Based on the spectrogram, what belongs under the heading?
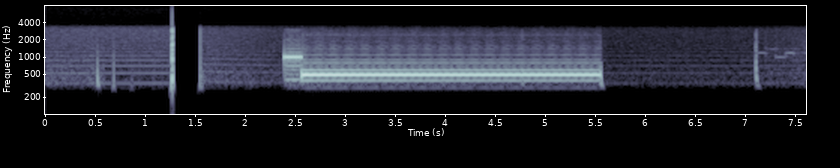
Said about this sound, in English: stand by for tones.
